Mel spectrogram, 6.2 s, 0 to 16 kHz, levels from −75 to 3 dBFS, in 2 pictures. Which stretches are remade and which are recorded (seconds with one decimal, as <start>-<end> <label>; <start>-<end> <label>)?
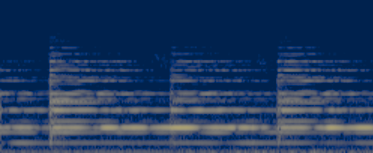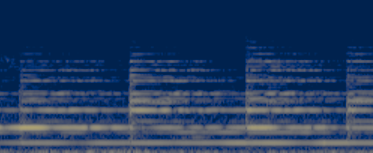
0.0-6.2 recorded

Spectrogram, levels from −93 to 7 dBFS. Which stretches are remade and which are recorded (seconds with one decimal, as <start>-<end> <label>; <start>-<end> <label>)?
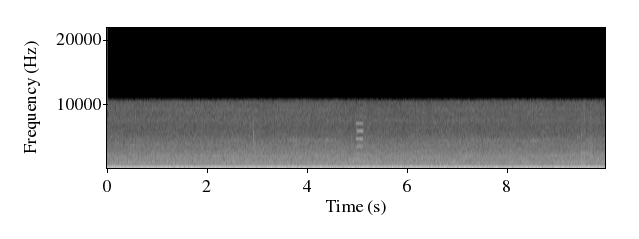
0.0-6.2 recorded; 6.2-7.3 remade; 7.3-8.7 recorded; 8.7-10.0 remade

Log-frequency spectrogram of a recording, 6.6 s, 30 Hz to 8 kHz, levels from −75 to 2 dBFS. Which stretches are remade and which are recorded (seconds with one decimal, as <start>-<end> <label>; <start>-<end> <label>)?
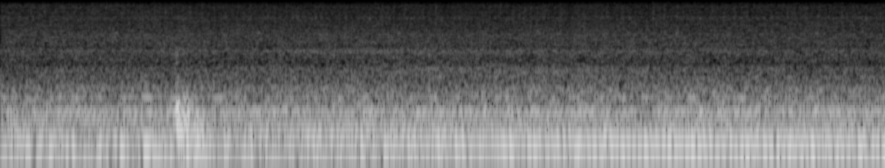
0.0-1.1 recorded; 1.1-4.6 remade; 4.6-6.6 recorded

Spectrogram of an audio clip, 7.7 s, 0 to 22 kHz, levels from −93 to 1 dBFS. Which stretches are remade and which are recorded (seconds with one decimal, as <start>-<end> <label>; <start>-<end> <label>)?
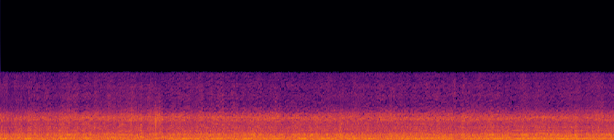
0.0-0.7 recorded; 0.7-2.5 remade; 2.5-3.9 recorded; 3.9-4.4 remade; 4.4-6.4 recorded; 6.4-7.7 remade

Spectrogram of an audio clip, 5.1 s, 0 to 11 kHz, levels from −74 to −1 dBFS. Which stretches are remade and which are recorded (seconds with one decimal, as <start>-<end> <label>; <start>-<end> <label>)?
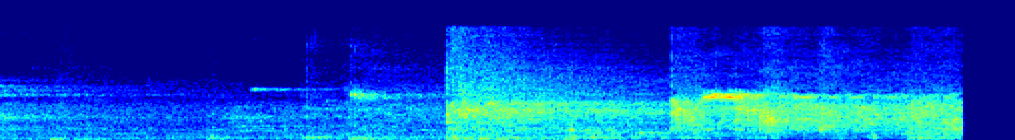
0.0-1.7 recorded; 1.7-5.1 remade

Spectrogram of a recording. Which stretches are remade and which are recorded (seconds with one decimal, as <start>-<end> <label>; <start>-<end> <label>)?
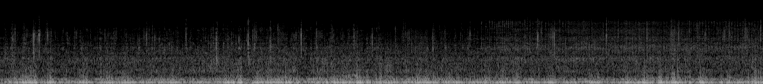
0.0-3.9 recorded; 3.9-4.5 remade; 4.5-5.5 recorded; 5.5-6.9 remade; 6.9-7.6 recorded

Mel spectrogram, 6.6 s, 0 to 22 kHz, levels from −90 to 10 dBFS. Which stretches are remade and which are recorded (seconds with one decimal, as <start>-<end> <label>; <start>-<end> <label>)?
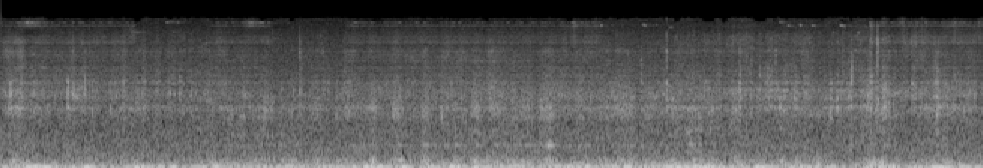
0.0-0.9 remade; 0.9-1.4 recorded; 1.4-1.8 remade; 1.8-2.3 recorded; 2.3-4.0 remade; 4.0-5.8 recorded; 5.8-6.6 remade

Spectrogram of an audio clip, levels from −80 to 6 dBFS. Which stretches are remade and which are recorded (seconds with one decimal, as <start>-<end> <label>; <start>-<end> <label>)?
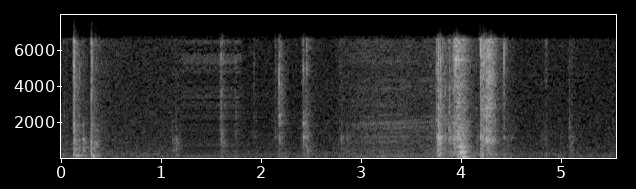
0.0-1.2 recorded; 1.2-1.8 remade; 1.8-5.6 recorded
